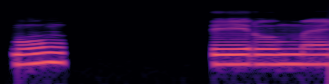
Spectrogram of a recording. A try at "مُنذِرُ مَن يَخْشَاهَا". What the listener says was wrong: Ru tebal. Ya, tapi pendek. Ru. Tebal tapi pendek.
